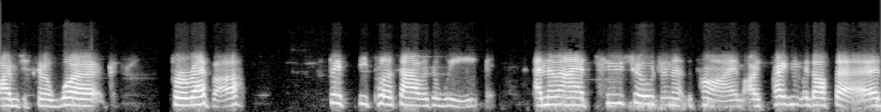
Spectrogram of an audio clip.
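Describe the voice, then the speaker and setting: Speaking in an English accent, a woman with a fairly high pitch and an animated tone keeps a moderate pace with long, frequent pauses. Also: ordinary pitch variation. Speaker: property investor. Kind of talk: podcast interview.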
